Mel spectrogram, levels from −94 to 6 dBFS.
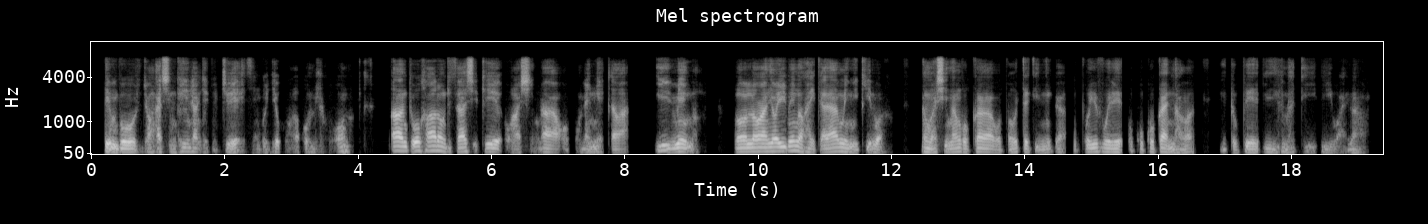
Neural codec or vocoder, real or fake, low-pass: codec, 16 kHz, 1 kbps, FunCodec, trained on Chinese and English, 50 frames a second; fake; 7.2 kHz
